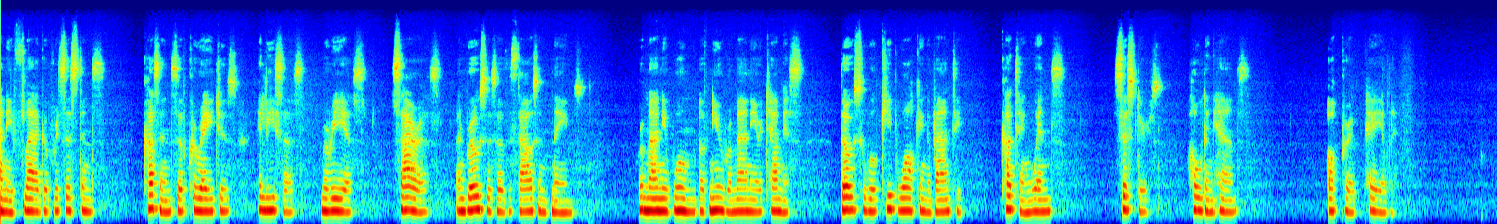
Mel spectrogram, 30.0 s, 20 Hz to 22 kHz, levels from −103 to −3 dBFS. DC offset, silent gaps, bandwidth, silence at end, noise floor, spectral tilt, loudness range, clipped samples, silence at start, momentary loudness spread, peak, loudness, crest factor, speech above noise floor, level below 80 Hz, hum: under 0.1%; none; 12 kHz; 2.1 s; -64 dBFS; -6.5 dB/octave; 10 LU; under 0.1%; 0 s; 18 LU; 0 dBFS; -19 LUFS; 20 dB; 46 dB; -78 dBFS; none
